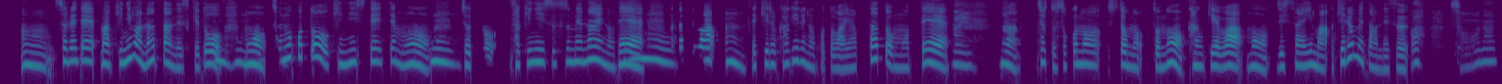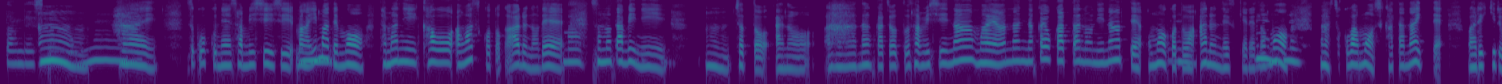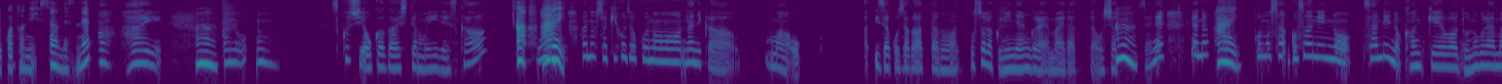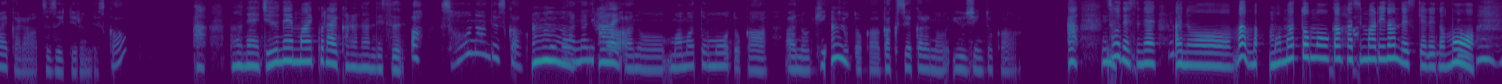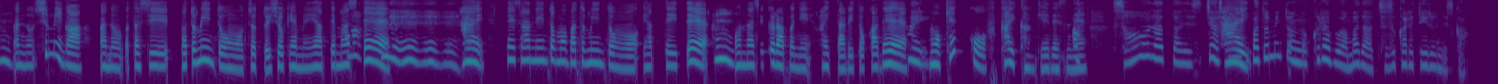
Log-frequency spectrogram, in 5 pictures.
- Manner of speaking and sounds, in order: none
- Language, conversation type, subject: Japanese, advice, 共通の友人関係をどう維持すればよいか悩んでいますか？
